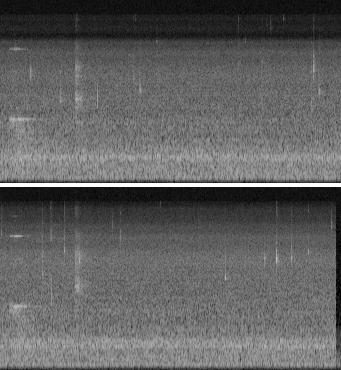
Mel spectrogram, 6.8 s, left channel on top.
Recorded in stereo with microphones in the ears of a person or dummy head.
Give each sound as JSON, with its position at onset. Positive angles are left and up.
{"t": 0.2, "sound": "a clink", "side_deg": 25, "distance_m": 2.0}
{"t": 1.5, "sound": "a finger snap", "side_deg": 10, "distance_m": 1.7}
